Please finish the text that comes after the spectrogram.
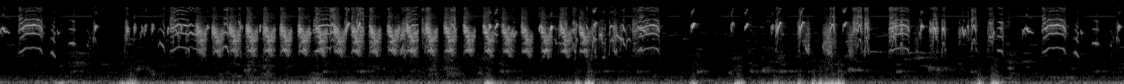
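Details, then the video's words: Fighter sooty-headed bulbul, wing-fluttering and worked up, responding at once to a rival's song: extended fast strings of buzzy chattering notes, a brief lull, then more scratchy bursts and arched whistles, with dull thuds beneath. "SOGON FIGHTER LANGSUNG RESPON DENGAR SUARA SOGON GACOR"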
